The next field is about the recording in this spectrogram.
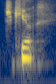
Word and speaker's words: Giacchino: is it Giacchino? – Giacchino. Yeah. – I'm glad he said it first because I would have never pronounced it that way.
